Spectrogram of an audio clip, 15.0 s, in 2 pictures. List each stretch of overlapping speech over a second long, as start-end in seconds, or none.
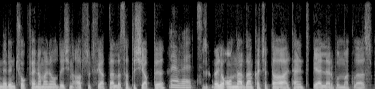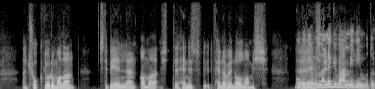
none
